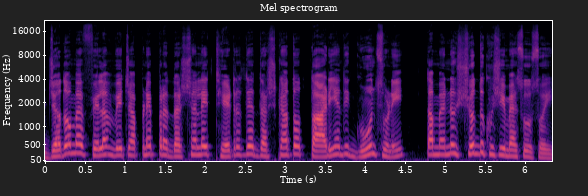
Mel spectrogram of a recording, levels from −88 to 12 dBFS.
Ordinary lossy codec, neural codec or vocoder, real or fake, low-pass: none; vocoder, 48 kHz, 128 mel bands, Vocos; fake; 19.8 kHz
